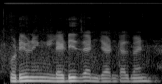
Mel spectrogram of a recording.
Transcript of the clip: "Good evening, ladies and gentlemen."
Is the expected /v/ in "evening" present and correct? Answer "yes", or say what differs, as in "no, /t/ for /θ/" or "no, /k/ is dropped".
no, /v/ is dropped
